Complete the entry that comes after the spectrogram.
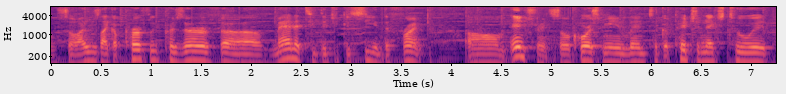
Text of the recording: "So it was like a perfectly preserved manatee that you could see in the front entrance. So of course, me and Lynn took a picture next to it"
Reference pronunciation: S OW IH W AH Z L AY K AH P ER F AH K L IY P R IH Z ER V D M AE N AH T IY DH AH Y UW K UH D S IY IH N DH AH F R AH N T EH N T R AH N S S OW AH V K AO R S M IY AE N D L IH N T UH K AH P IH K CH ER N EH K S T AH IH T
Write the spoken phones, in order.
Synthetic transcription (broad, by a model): S OW IH W AH Z L AY K AH P ER F AH K L IY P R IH Z ER V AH M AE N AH T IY DH AH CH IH K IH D S IY IH N DH AH F R AH N T EH N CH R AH N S S OW AH V K AO R S M IY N L IH N T UH K AH P IH K CH ER N EH K S T AH IH T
